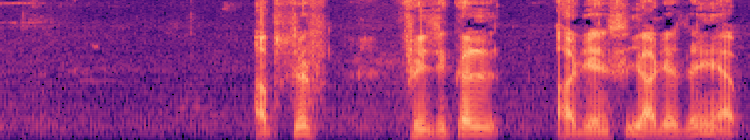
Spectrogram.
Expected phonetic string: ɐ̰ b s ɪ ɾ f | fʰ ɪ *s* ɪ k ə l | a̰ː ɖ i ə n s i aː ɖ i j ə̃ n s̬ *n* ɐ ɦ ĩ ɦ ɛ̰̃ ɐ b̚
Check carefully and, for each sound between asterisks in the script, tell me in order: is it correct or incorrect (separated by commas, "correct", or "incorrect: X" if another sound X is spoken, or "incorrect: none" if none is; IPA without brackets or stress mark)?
incorrect: z, correct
